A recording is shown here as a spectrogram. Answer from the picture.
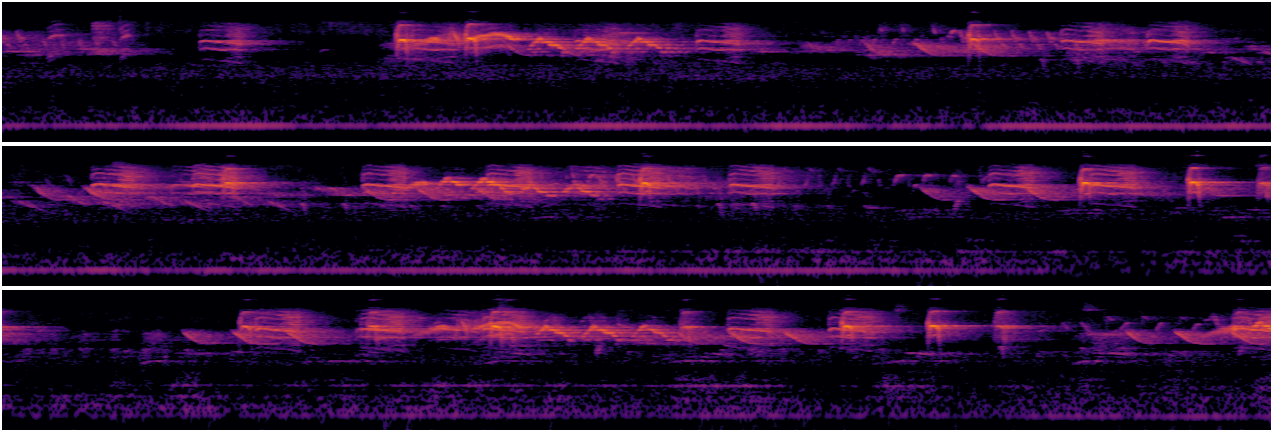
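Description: Birds chirping in quick runs of short, downward-sweeping notes, over a steady low hum.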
